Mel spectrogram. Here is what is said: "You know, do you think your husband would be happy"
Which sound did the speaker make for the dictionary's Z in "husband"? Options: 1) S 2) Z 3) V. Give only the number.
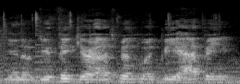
2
